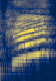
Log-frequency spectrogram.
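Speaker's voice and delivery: high pleading upward lilt; every phrase climbs into a begging question; needy tonality. Shown as a demonstration. Coach mimicking a needy invitation, high and pleading. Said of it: "makes you seem needy".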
